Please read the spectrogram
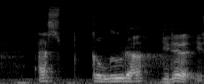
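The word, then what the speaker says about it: Espgaluda: we unveiled two for 601 and 602 it's as galuda you did it you said it right yeah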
